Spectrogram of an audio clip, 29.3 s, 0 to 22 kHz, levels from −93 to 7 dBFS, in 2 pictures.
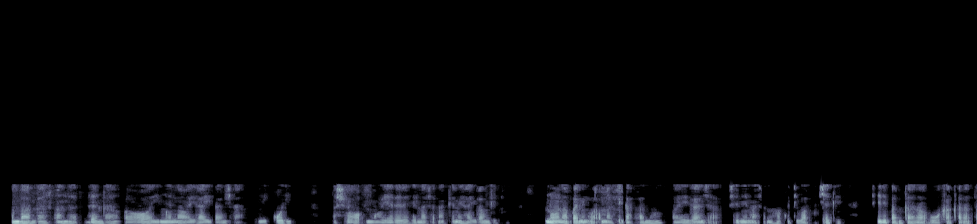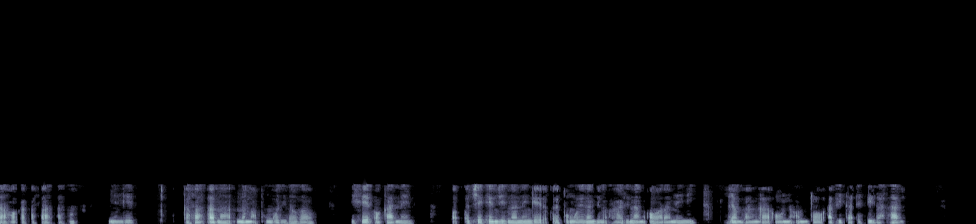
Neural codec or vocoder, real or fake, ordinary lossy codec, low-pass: none; real; AAC, 16 kbps; 7.2 kHz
